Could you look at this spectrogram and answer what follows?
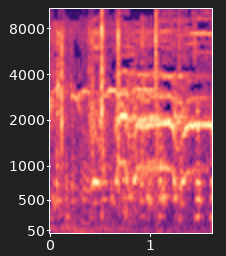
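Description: An Araucana chicken in a henhouse gives a brief burst of clucks mixed with a partial crowing call, close and moderately loud, lasting under two seconds.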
